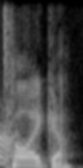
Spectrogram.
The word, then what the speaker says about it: Tigra: It's Yeah, pronounced tiger.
